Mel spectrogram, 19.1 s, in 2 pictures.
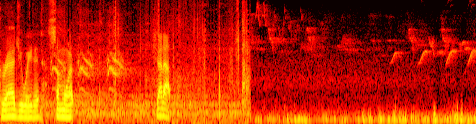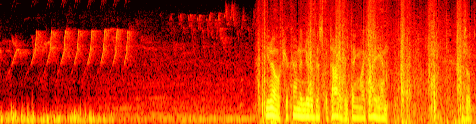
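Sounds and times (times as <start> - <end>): songbird chirping: 5.0 - 19.0.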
